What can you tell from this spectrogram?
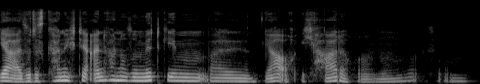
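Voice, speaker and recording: In a very clean recording with a silent background, a woman with a very deep, low pitch speaks at a moderate pace with fairly even intonation. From Hamburg, northern Germany. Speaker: yoga teacher. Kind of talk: podcast monologue, advice.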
